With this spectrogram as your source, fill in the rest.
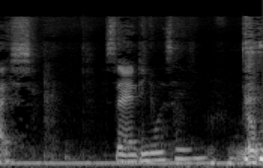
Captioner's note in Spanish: Risas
